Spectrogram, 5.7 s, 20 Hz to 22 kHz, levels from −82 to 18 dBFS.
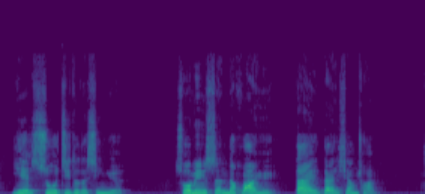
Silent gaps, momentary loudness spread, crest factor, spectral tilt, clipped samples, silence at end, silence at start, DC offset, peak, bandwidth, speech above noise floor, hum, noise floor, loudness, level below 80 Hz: none; 13 LU; 20 dB; -6 dB/octave; under 0.1%; 0.65 s; 0.15 s; under 0.1%; -8 dBFS; 15 kHz; 41 dB; none; -69 dBFS; -28 LUFS; -66 dBFS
